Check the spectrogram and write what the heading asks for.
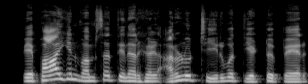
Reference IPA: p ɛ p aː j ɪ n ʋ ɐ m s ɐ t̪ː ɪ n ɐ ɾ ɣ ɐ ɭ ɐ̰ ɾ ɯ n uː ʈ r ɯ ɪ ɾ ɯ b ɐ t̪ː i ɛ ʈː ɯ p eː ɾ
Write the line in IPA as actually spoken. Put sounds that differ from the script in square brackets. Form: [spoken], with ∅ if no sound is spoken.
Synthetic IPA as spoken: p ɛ p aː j ɪ n ʋ ɐ m s ɐ t̪ː ɪ n ɐ ɾ ɣ ɐ ɭ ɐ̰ ɾ ɯ n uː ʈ r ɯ ɪ ɾ ɯ b ɐ t̪ː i ɛ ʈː ɯ p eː ɾ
